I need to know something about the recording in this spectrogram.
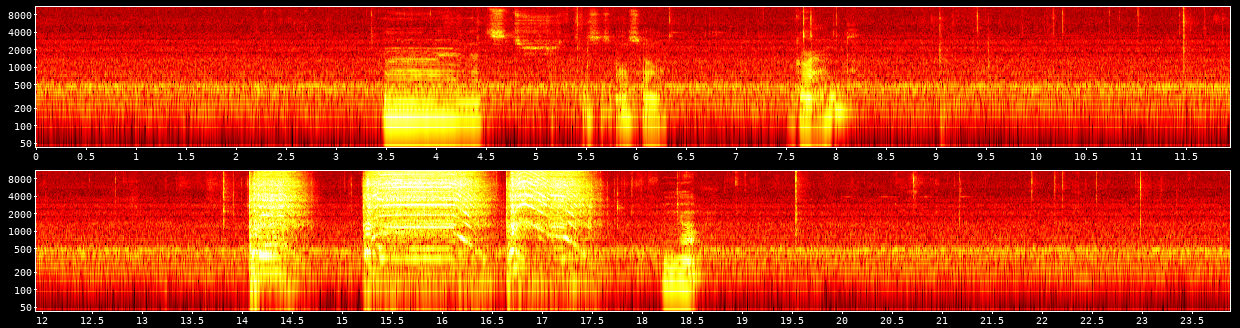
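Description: Small clicks and rustles come as hands handle a circuit board and its wires.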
